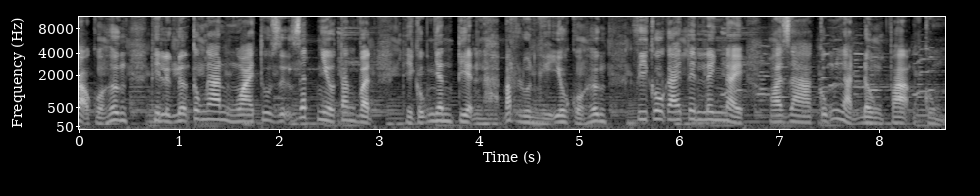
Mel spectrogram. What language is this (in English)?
Vietnamese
